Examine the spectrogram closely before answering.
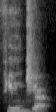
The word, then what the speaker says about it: future: As T, you can have words like nature, as future. All right. That's for T, producing the ch sound.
